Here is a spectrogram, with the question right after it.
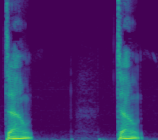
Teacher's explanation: don't 的特我们得省略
